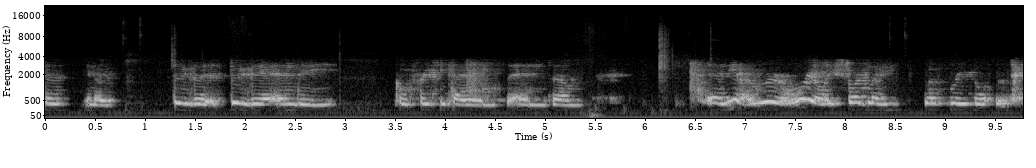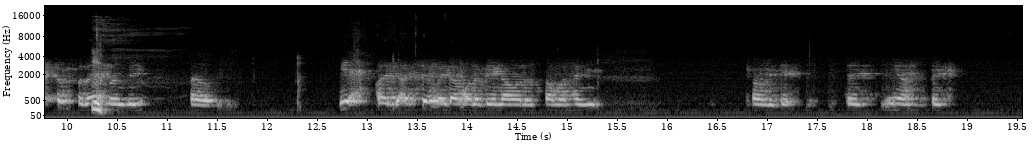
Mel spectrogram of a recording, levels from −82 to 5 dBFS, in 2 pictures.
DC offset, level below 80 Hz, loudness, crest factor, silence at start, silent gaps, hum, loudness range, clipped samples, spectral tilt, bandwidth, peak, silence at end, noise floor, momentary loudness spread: 0.1%; -64 dBFS; -23 LUFS; 20 dB; 0 s; none; none; 7 LU; under 0.1%; -6 dB/octave; 14.5 kHz; -4 dBFS; 0.7 s; -61 dBFS; 13 LU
